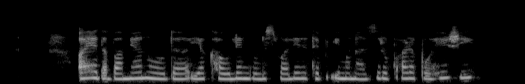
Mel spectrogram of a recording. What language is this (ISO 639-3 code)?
pus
